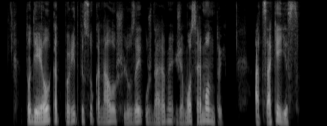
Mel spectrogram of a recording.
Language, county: Lithuanian, Vilnius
